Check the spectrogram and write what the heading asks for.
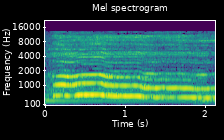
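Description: A singer's voice holding one long wordless note that slides gently down in pitch after about a second. Underneath it, a strummed acoustic chord rings on.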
